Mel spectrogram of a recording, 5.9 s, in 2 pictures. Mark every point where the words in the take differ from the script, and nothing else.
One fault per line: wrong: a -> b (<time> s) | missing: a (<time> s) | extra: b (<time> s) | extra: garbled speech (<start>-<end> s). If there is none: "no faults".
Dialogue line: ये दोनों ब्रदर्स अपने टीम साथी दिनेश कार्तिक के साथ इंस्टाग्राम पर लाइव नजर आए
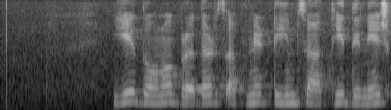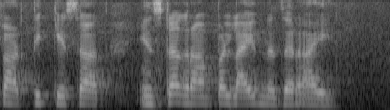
no faults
